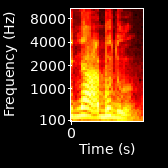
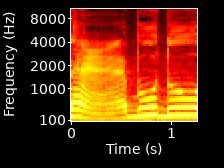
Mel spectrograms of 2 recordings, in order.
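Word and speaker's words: نَعْبُدُ: membaca ayat ini di nabudu na'budu kebanyakan memanjangkan dalilnya nah Buk iyyaka nabudu wa netbook 2 nah kenapa-kenapa kok ada Mad ada panjang di dalam nabu 2031 Kesalahan Yang bener gimana neh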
